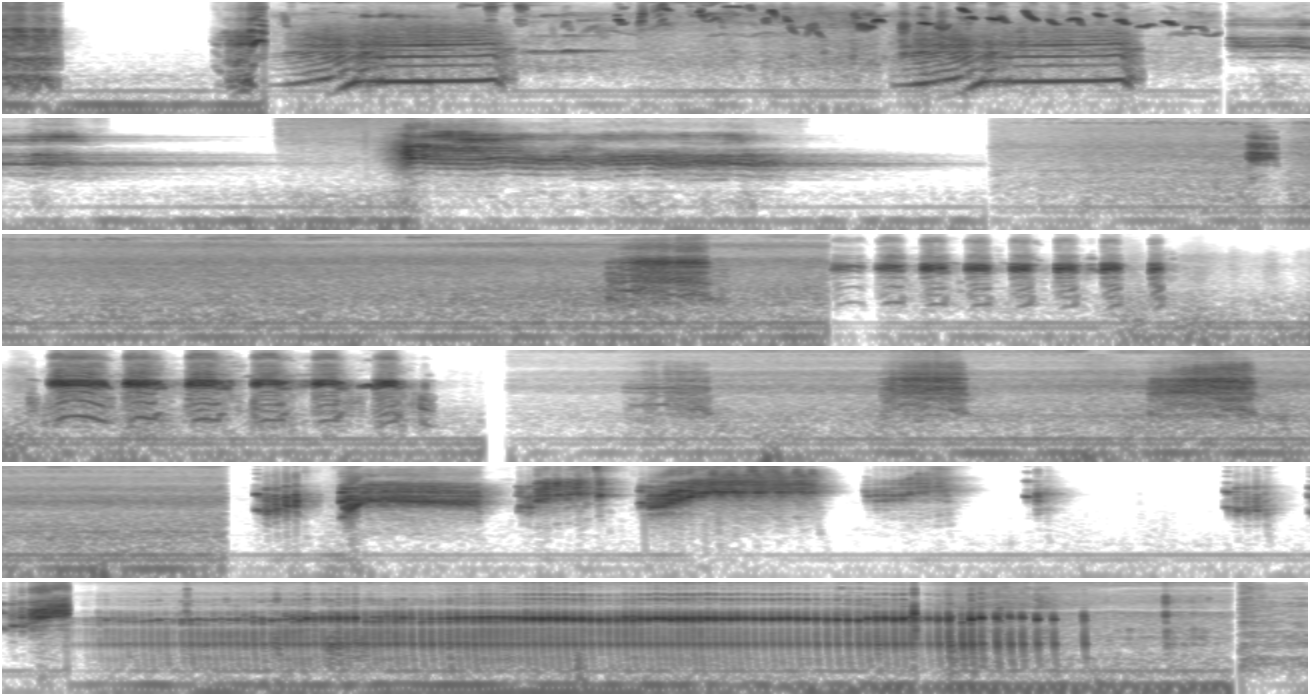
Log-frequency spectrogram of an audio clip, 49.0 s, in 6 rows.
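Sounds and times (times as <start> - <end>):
cranes calling: 15.1 - 21.5, 28.4 - 34.6, 40.4 - 48.5.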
